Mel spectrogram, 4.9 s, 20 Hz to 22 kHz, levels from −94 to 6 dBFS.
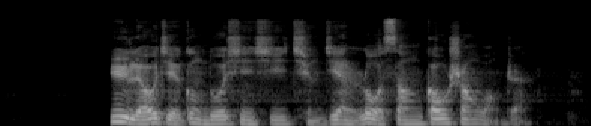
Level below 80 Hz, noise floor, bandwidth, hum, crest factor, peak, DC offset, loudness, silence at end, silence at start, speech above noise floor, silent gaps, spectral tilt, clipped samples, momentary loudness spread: -80 dBFS; under -90 dBFS; 12 kHz; none; 18 dB; -20 dBFS; under 0.1%; -36 LUFS; 0.6 s; 0.9 s; over 54 dB; none; -5 dB/octave; under 0.1%; 14 LU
